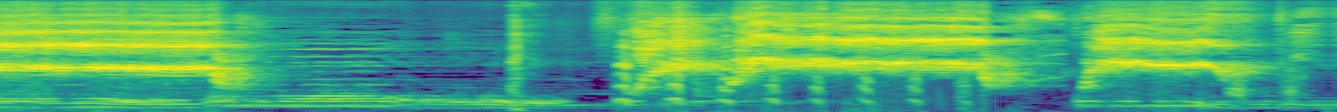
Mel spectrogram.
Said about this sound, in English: That is the sound of an adult male screaming and yelling and losing it because he found something in his bedroom that exactly. creeped him out.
